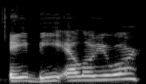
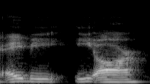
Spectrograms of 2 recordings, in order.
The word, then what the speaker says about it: Aberlour: Ablour? Yeah, Aberlour.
